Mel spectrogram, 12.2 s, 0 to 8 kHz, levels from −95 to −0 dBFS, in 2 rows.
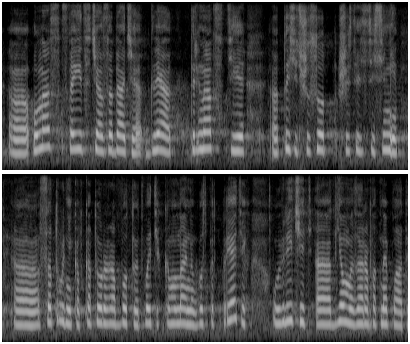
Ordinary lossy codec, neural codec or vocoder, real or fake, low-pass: none; codec, 16 kHz, 4 kbps, FunCodec, trained on LibriTTS, 50 frames a second; fake; none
